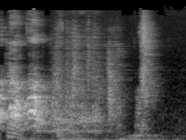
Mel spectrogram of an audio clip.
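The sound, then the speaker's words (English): A small dog barks at a neighbor walking by in a quick burst of sharp, yappy barks, fairly loud, tapering off with a few softer yips. “There's a neighbor walking by. My little dog is mad at him for walking, as he usually is.”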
